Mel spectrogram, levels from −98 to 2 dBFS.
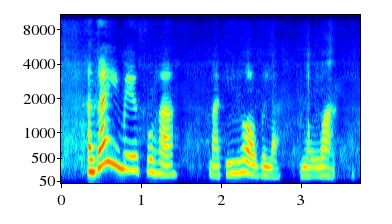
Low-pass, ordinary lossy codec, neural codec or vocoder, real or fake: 9.9 kHz; none; codec, 24 kHz, 1.2 kbps, DualCodec; fake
